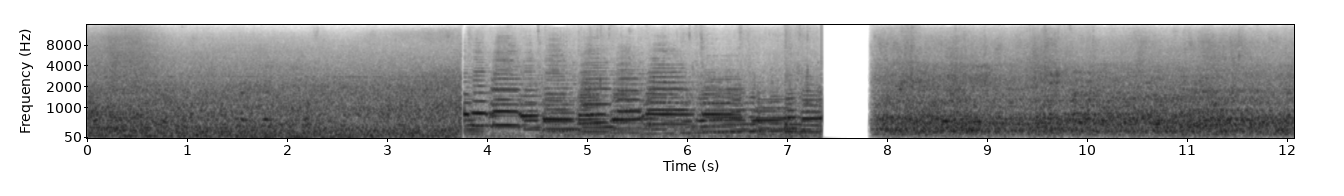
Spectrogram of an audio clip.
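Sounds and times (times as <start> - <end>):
brass instruments playing a tune: 3.8 - 7.4.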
